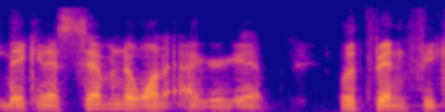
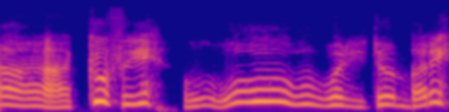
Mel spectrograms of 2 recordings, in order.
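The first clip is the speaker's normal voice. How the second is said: very high-pitched little cartoon mouse voice; 13 semitones higher than usual. Speaker starts on match day twenty-six results, in a Mickey Mouse voice. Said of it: "Let us talk like Mickey Mouse".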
